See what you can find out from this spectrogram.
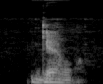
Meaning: A girl
- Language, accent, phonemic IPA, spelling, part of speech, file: English, Southern England, /ɡɛl/, gel, noun, LL-Q1860 (eng)-gel.wav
